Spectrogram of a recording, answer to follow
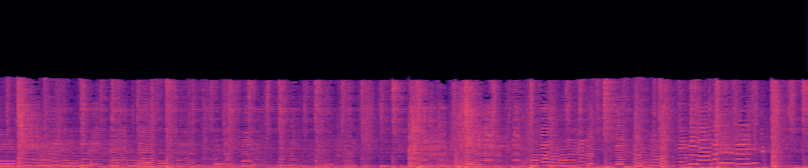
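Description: Live small-group jazz: a tenor saxophone plays a moving melodic line over upright bass and drum kit.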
